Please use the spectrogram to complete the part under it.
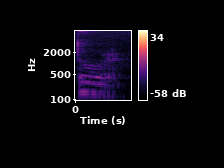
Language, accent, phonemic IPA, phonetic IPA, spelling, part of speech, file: Armenian, Eastern Armenian, /dur/, [dur], դուռ, noun, Hy-դուռ.ogg
- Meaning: 1. door 2. gate 3. mountain pass, gorge 4. court of a monarch 5. exit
